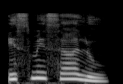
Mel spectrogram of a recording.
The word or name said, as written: ಇಸ್ಮಿಸಾಲು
